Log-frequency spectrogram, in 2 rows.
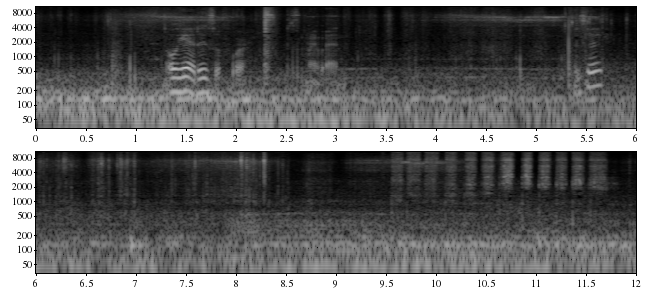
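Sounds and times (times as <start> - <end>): handling noise near microphone: 0.0 - 8.9
short rustling strokes: 0.0 - 10.5
low steady hum: 0.0 - 12.0.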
